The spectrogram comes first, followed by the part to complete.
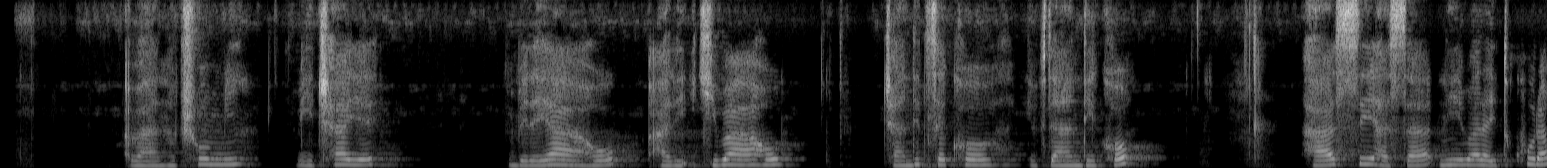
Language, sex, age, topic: Rundi, female, 25-35, education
